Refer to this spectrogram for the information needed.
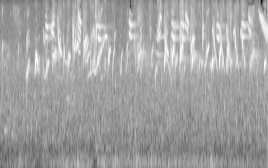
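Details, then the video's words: Quick, chattering goldfinch song of sparkling high notes and twisting trills, tumbling without pause and rising to a sweeping note at the close. "Magical Goldfinch Songs"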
